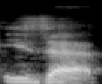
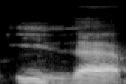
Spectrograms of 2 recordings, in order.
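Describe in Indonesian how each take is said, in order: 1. Konsonan tengahnya terdengar seperti z. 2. Konsonan tengahnya terdengar seperti dh. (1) "bukan iza" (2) "tapi idza"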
